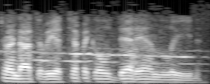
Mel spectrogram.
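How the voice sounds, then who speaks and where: In a 1950s radio drama, an American man plays a terse, dogged police sergeant who also narrates, speaking clipped and matter-of-fact. His deep voice moves a little fast with light acting. The vintage recording is muffled, with music underneath.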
